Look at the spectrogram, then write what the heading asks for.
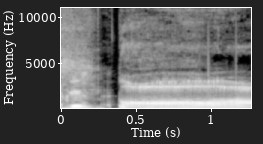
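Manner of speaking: creepy caller voice. Retold or imitated. Mimicking the hotline's creepy caller.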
